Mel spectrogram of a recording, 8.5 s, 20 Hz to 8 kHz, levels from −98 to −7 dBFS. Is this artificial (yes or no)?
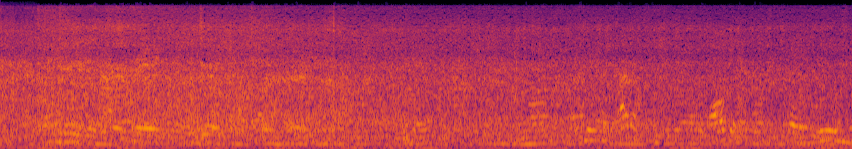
yes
